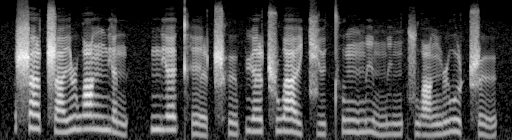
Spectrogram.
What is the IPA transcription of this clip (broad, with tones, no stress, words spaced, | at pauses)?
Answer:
ʂä˥ʈ͡ʂa˧˥ɪ̯ɻwɑ˥ŋmjɛ˨n | mjɛ˥kʰe˨˩ɪ̯ʈ͡ʂʰɻ̩˧˥pɥɛ˥ ʈ͡ʂwa˥˩ɪ̯t͡ɕy˧˥t̪ʰʊ˥ŋmi˥˩ mi˧˥ŋt͡swɑ˧˥ŋɻu˥˩ ʈ͡ʂɻ̩˨˩˦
